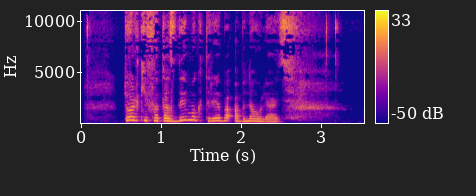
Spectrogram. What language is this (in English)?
Belarusian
